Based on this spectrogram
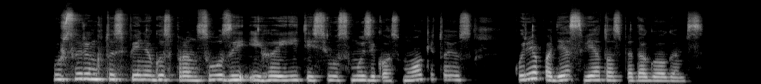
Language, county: Lithuanian, Panevėžys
